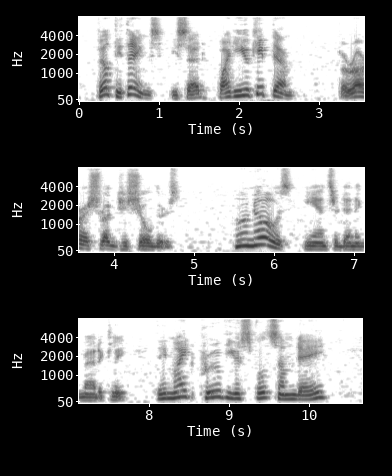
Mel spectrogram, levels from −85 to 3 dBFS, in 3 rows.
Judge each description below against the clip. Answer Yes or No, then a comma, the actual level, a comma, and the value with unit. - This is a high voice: No, medium, 160 Hz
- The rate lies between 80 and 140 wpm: Yes, slow, 135 wpm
